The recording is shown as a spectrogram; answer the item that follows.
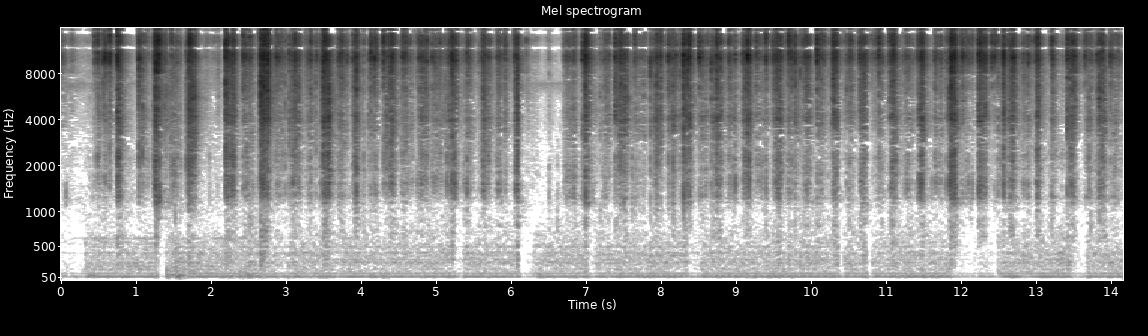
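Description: Hand-held pepper mill grinding black pepper, a fast run of gritty clicks that pauses briefly about six seconds in.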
